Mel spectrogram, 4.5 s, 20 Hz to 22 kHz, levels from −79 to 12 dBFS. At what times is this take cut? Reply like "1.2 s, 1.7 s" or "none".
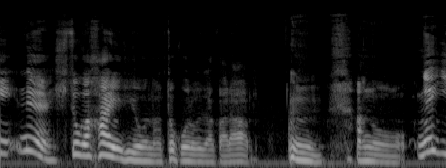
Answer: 2.7 s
